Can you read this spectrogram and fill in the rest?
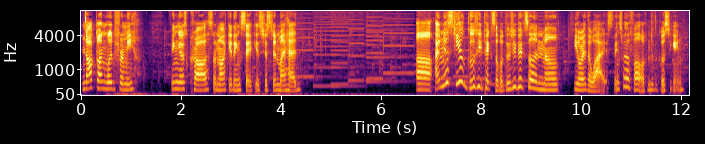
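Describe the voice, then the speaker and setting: A young woman chats with her stream audience in an easy, encouraging way. Her nose sounds stuffy and congested, and she laughs often. Faint music plays softly underneath. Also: a little high, lively intonation, normal speed, vocal fry. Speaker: VTuber streamer. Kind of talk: casual livestream chat, reading chat.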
